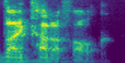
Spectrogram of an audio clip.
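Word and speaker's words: Thy Catafalque: wrong for years uh apparently it's it's pronounced thy cut a folk um and uh yeah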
